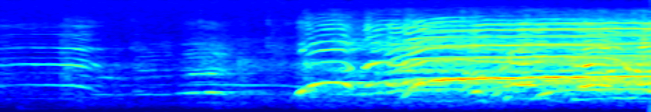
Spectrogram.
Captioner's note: attendees applauding and cheering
